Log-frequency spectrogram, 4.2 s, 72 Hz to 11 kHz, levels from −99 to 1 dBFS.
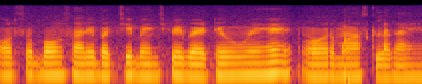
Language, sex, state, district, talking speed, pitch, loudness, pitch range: Hindi, male, Uttar Pradesh, Budaun, 200 wpm, 125 Hz, -17 LUFS, 120-125 Hz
